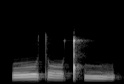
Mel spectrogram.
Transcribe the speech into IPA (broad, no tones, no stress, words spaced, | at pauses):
oːtɔː ǃʰu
